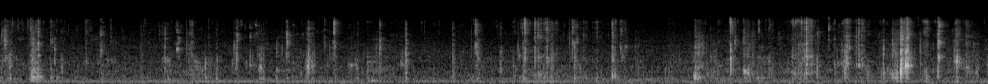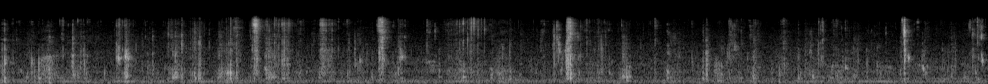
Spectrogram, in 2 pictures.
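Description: Chewing and biting into crispy deep-fried pork knuckle (crispy pata), with many irregular, sharp crunches of the crackling skin.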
